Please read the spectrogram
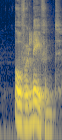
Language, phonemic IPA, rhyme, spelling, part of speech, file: Dutch, /ˌoː.vərˈleː.vənt/, -eːvənt, overlevend, verb, Nl-overlevend.ogg
- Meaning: present participle of overleven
